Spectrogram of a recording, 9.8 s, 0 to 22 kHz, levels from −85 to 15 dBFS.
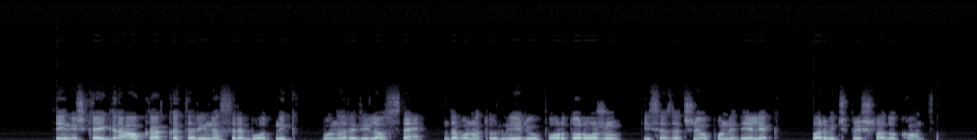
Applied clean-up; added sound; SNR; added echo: none; none; none; none.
